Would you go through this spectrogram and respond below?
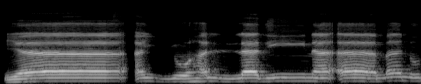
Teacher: یا کے اوپر الف المدیہ الصغیرہ ہے اور اس کے اوپر ایک مد بنی ہوئی ہے، یہ چھوٹی مد ہے، اس کو 2 سے 3 الف کے برابر لمبا کرتے ہیں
